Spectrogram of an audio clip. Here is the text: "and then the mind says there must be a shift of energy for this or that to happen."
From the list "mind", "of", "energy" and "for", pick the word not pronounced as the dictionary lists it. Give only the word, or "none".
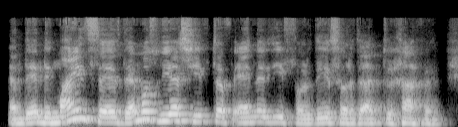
of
